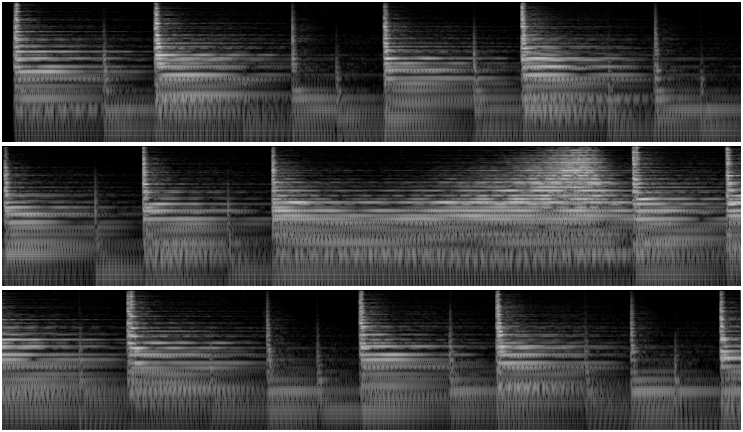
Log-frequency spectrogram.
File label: Orga Bells; Minimax; dinopark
